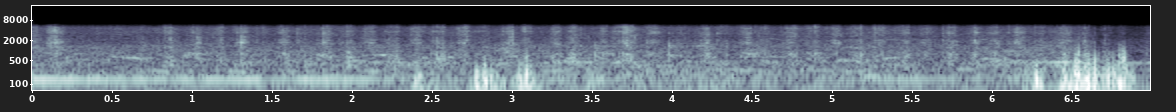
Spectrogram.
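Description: Rapid, repeated scraping strokes on the metal rim of a pressure cooker lid as it is being reworked. There are dull knocks about halfway through, and a louder knock shortly before the end.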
